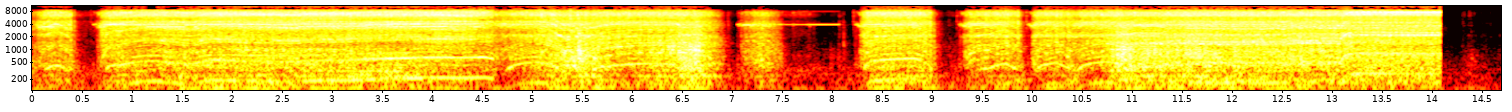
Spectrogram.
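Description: Cordless drill with a twist bit boring a dowel hole into the mitred corner of a pine frame. The motor whines, speeding up and slowing with the trigger, and stops and restarts several times before it cuts off near the end.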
